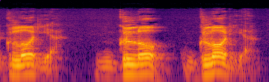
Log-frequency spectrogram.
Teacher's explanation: Esse O, ainda que tenha acento, não vai soar O aberto, soa fechado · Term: O fechado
